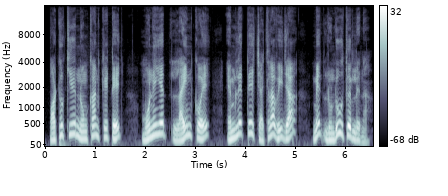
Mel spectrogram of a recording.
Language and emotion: Santali, surprised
